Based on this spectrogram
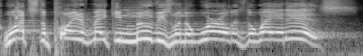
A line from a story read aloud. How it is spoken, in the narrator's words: he screamed to the entire cast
